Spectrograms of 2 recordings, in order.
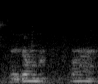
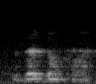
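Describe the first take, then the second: First: Hushed. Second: Said in the usual way. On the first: Acted. Solemn contrast with the living.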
